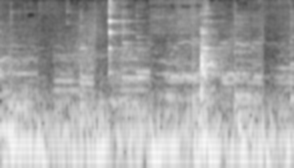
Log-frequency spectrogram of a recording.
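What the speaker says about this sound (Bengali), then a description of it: "এখন নেড়ে এটার মধ্যে দিয়ে দেব বেরেস্তা।" Metal utensils clink and scrape against a cooking pot while pulao is stirred and fried onions are added, with one sharp clang near the start and softer clatters and stirring around it.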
